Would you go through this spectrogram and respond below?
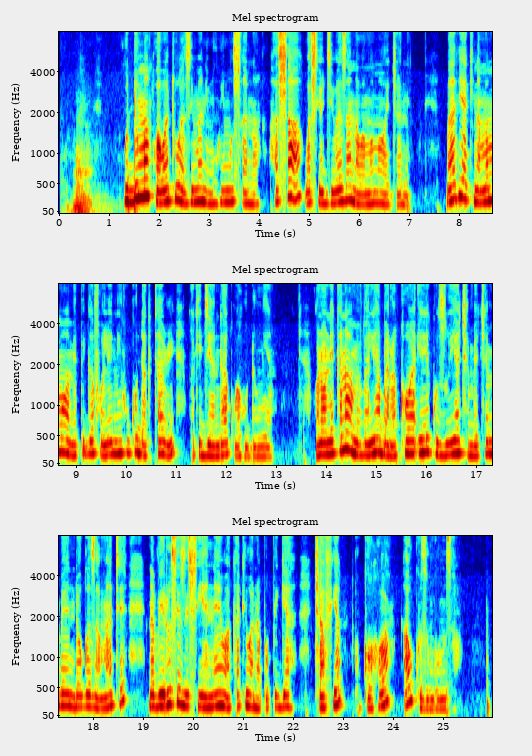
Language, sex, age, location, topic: Swahili, female, 36-49, Nairobi, health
